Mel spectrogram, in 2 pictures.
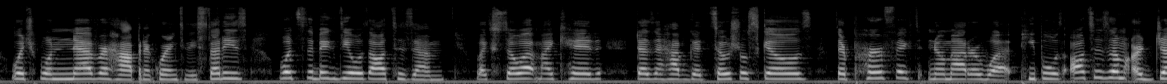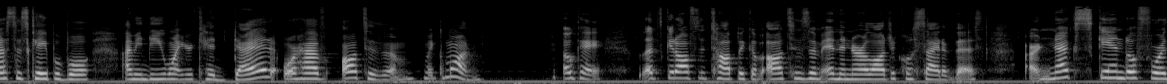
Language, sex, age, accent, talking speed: English, female, 10-29, American, 175 wpm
